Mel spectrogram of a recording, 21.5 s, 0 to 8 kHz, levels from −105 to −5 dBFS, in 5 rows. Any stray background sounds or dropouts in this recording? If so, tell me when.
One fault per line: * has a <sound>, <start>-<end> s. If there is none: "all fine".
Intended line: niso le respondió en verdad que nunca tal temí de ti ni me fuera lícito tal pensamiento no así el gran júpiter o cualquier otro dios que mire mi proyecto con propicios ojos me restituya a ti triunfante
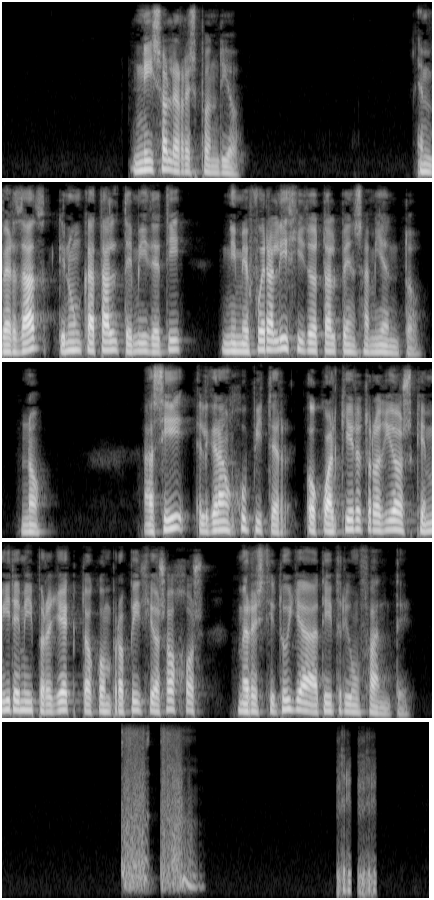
* has a cough, 18.4-19.3 s
* has a laugh, 20.5-20.9 s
